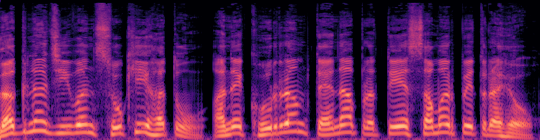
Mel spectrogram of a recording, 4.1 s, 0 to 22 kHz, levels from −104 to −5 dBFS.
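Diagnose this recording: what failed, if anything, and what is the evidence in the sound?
Nothing failed; no fault is audible anywhere in this recording.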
